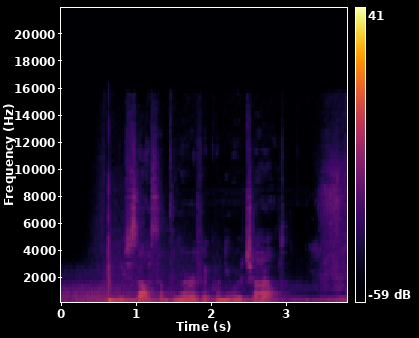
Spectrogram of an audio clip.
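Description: A woman speaks calmly and quietly, close by.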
